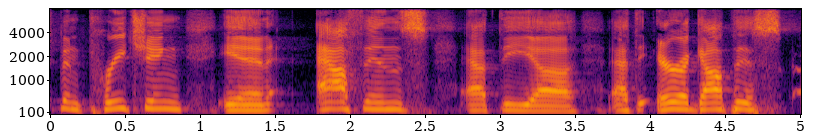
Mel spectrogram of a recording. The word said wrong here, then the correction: Areopagus: the Areopagus, I think that's how you say it.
